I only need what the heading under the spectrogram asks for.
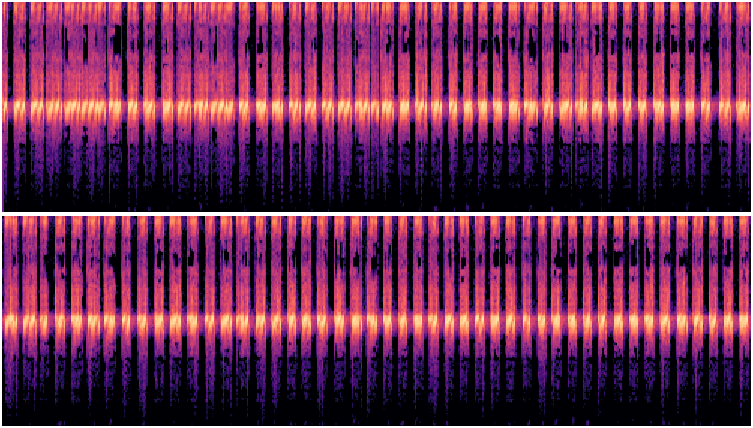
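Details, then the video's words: Two crickets chirping close up in steady, high-pitched scraping pulses, roughly two to three each second, with a faint higher overtone. Some chirps run together briefly. No other sounds break the clean, unbroken rhythm. "Two Crickets Chirp Sounds"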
